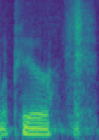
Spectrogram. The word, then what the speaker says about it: Lapierre: whatever, but I fictitiously named the bus driver Kevin Lapierre because it rhymes with deer.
